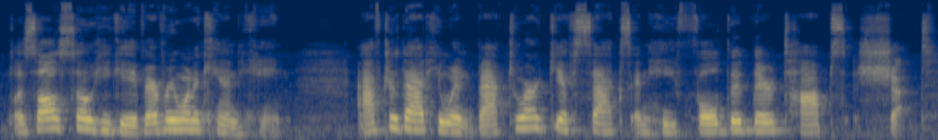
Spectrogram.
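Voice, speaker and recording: A woman's voice: medium pitch, normal speed. A woman reading a children's story aloud expressively, as if to young listeners. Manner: addresses young listeners with questions.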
